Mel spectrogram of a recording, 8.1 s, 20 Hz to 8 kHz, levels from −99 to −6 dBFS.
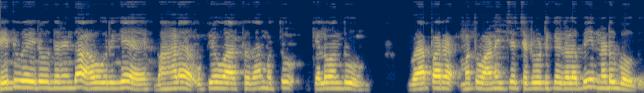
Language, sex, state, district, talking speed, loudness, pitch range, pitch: Kannada, male, Karnataka, Bijapur, 95 wpm, -14 LUFS, 175-195 Hz, 185 Hz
